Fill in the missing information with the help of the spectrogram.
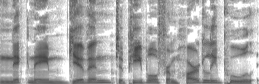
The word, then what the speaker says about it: Hartlepool: Hartlepool, Hartlepool. Spelled in America, we would pronounce it Hartlepool. H-A-R-T-L-E-P-O-O-L.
